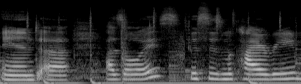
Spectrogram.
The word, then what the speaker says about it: Makiah Rea: as always this is Makai Reem my name rhymes with unfiltered me and that's how you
